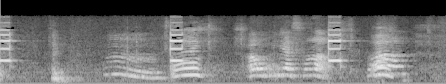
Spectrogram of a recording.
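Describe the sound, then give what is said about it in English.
A toy phone rings with a few short electronic bursts and warbling, sing-song tones, fairly loud, repeating in uneven pulses over a few seconds. “Hope it works out. Ring.”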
